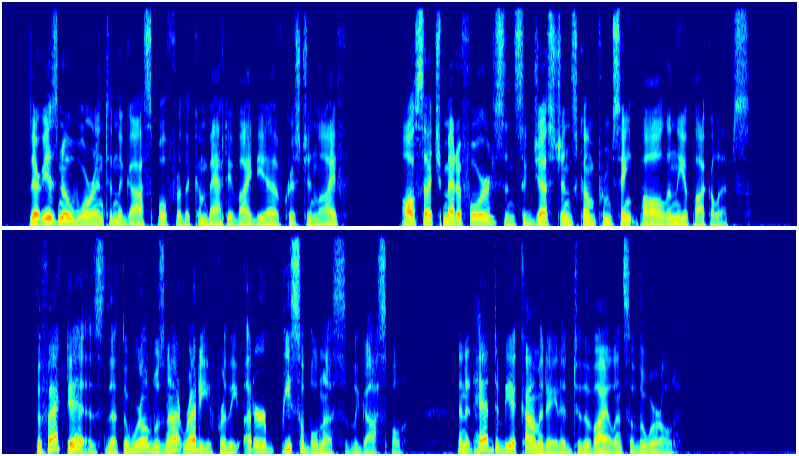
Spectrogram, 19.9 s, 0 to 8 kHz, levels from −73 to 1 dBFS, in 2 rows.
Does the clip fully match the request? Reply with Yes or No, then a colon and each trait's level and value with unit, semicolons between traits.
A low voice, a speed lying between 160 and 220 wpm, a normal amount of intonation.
No: low, 100 Hz; average, 165 wpm; wide, 8.6 semitones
